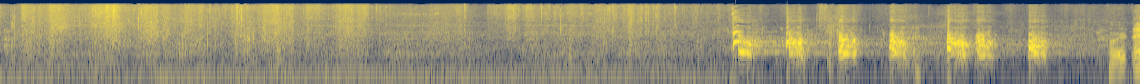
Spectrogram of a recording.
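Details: Sadie, a young female Black and Tan coonhound, on a raccoon hunt. About seven seconds of rustling background noise, then a run of sharp, loud barks in quick succession.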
